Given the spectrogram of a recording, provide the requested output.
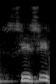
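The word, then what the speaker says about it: tsetse: तो इसके लिए एक बीमारी है, सीसी फ्लाई उसको बोलते हैं। टी इसमें साइलेंट रहता है।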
